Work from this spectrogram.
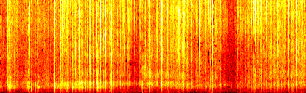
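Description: Long pastel nails scratch and brush the teal and silver plastic flip-sequin fabric cover of a small closed notebook lying flat on a wooden table. The sound is a dense stream of quick, crisp clicks and rustles, with bright, dry ticks that die away almost instantly and almost no low end.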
